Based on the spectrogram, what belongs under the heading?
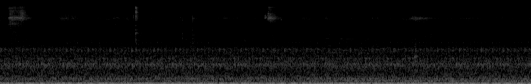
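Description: A steady low background rumble, with a few faint short smacks of chewing and mouth sounds as someone eats soft fruit.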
